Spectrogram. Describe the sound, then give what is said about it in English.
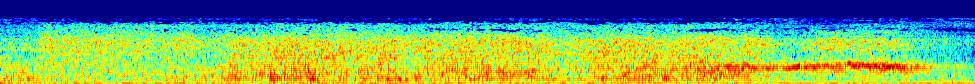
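A truck engine rumbles with a broad, rushing roar that holds steady for several seconds as the truck arrives, a faint whining tone rising near the end. No one speaks. “should be here with his truck any minute. Hey, here he comes now.”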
